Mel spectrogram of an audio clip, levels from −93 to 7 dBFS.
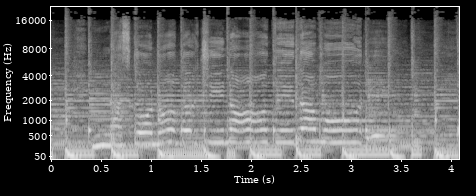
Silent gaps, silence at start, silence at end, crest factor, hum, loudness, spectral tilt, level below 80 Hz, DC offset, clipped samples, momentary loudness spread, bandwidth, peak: none; 0 s; 0 s; 10 dB; none; -11 LUFS; -5.5 dB/octave; -18 dBFS; under 0.1%; under 0.1%; 4 LU; over 20 kHz; 0 dBFS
